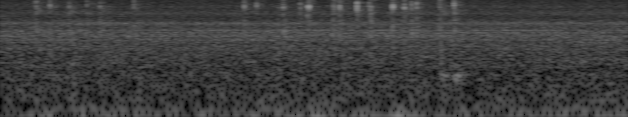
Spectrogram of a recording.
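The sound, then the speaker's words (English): Fingers type on a computer keyboard, entering a search into a search box: many quick, light key clicks in a steady, rapid run with no talking. “And we type into that search box, Big Mr. T”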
